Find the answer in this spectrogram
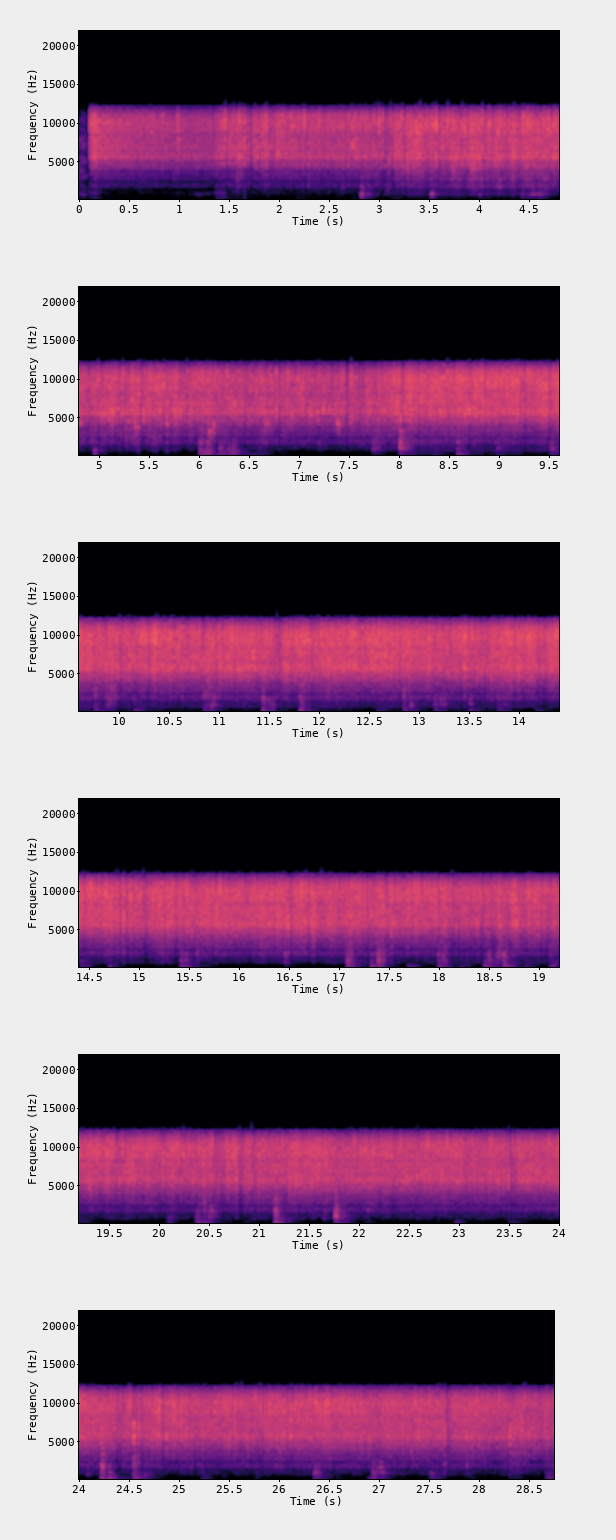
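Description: Chopped onion and red chilli sizzling in hot oil in a non-stick frying pan, the hiss starting suddenly as they are tipped in. A spatula scrapes and taps against the pan over and over as they are stirred.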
